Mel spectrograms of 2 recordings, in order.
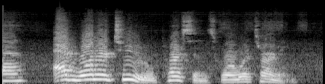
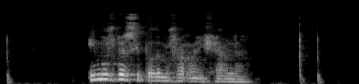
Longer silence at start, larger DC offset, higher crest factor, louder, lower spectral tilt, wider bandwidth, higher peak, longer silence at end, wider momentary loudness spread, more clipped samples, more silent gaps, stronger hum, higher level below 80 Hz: about the same, 0 s vs 0.05 s; neither; second, 8 dB vs 22 dB; first, -8 LUFS vs -22 LUFS; about the same, -6 dB/octave vs -5.5 dB/octave; about the same, 12.5 kHz vs 11.5 kHz; first, 0 dBFS vs -4 dBFS; about the same, 0.3 s vs 0.35 s; second, 10 LU vs 21 LU; first, 0.1% vs under 0.1%; neither; neither; first, -40 dBFS vs -60 dBFS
